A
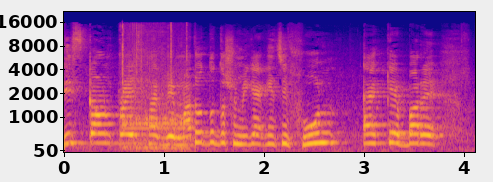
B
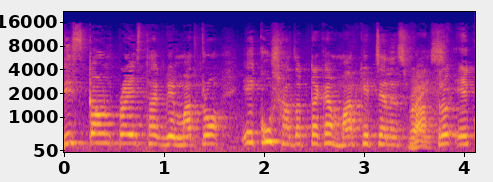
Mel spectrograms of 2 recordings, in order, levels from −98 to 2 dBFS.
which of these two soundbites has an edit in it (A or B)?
A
